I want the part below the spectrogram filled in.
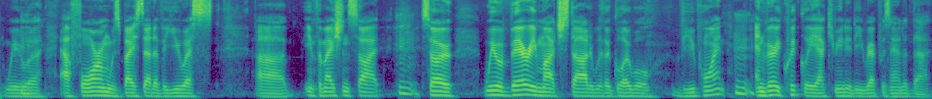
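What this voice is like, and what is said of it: Australian accent. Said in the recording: “you operate in Australia ... I noticed that from your accent. ... Yeah, it's a bit obvious.”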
